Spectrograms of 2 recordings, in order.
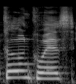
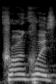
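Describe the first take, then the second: First: The name is said without its R sound. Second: The name is said with its R sound. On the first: The speaker calls it wrong. "It makes you a racist. You become a" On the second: The speaker calls it right. "don't drop the R"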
